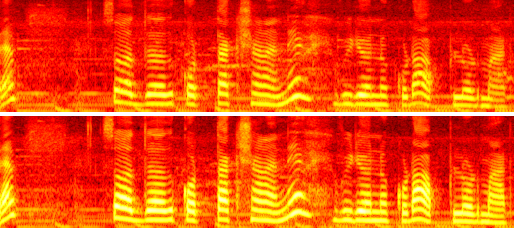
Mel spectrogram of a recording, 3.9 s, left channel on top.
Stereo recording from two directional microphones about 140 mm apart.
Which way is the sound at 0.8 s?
35° right (ahead or behind).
